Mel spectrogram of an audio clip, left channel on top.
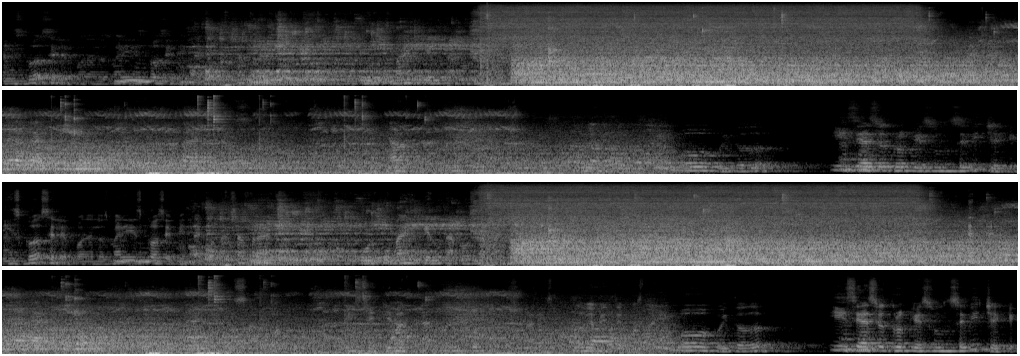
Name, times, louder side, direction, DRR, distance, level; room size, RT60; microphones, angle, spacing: voice 1, 0.0-2.7 3.2-5.3 6.7-9.9 11.5-13.0 13.5-17.8 18.4-20.3, right 2 dB, 45° right, 4 dB, 0.4 m, -39 dB
voice 2, 1.1-1.5 3.6-3.9 6.4-7.3 7.8-7.9 8.9-9.3 10.0-11.3 12.0-12.5 14.0-14.2 16.8-17.0 18.5-18.9, left 1 dB, 60° left, -3 dB, 1.2 m, -35 dB
Water tap faucet / Toilet flush, 1.7-9.8, equal, 15° left, 1.1 m, -32 dB
sound 1, 4.8-4.9 5.4-15.3, equal, 85° left, 0.9 m, -33 dB
sound 2, 5.1-16.8, equal, 5° right, 0.7 m, -27 dB
5.1 x 2.3 x 3.3 m, 1.4 s
head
